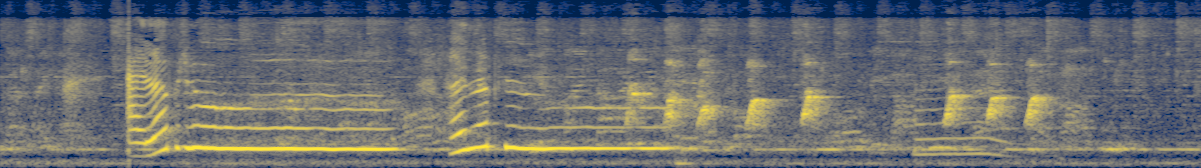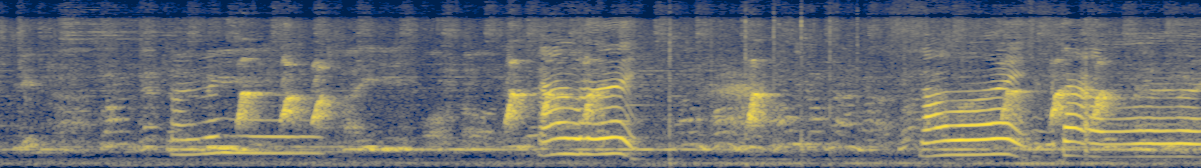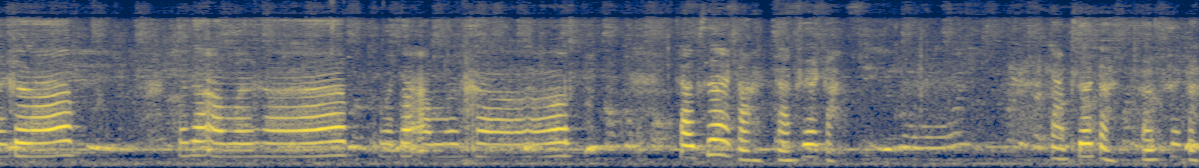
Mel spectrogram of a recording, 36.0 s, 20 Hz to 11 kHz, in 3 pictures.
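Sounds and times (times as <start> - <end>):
dog howling: 5.5 - 8.4, 9.1 - 10.7, 13.7 - 15.5, 17.0 - 18.4, 19.4 - 20.0, 21.6 - 24.7
dog yipping and whining: 6.2 - 8.4.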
